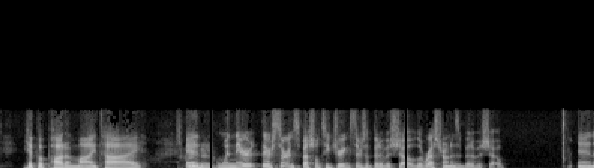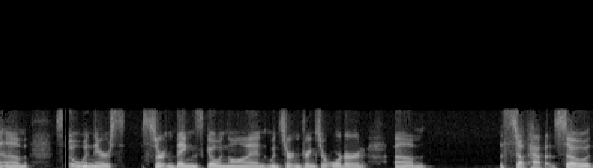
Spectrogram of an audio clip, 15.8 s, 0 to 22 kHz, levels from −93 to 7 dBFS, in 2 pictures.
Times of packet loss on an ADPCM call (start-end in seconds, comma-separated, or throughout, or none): 2.79-2.87, 5.39-5.44, 8.73-8.93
